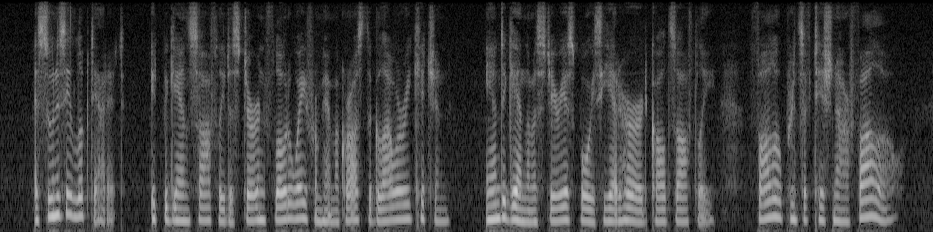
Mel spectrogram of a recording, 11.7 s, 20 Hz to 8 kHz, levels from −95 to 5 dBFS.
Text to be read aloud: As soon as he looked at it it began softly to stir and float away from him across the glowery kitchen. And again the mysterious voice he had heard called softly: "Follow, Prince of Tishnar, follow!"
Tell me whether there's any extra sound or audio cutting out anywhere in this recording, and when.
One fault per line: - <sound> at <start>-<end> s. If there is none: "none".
none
